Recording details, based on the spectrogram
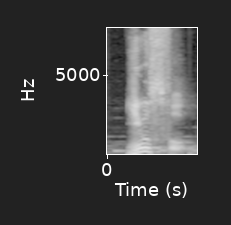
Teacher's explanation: i'm stressing on use not full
